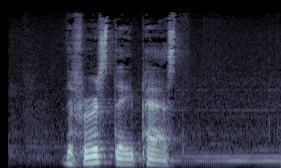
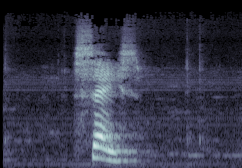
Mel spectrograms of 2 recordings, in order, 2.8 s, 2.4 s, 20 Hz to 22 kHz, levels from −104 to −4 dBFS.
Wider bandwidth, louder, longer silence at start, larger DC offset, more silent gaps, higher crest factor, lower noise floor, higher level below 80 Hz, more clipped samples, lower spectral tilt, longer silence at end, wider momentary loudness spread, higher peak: about the same, 16 kHz vs 15.5 kHz; second, -33 LUFS vs -26 LUFS; about the same, 0.65 s vs 0.75 s; neither; neither; about the same, 22 dB vs 22 dB; first, -68 dBFS vs -62 dBFS; second, -84 dBFS vs -78 dBFS; neither; first, -4 dB/octave vs -1 dB/octave; second, 0.1 s vs 1.05 s; about the same, 13 LU vs 15 LU; second, -14 dBFS vs -10 dBFS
